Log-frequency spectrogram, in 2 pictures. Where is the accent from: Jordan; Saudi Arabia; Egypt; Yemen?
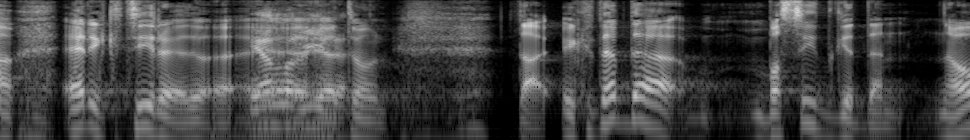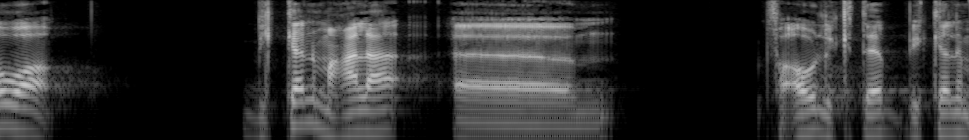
Egypt; الشركات اللي انت بتشوفها وعندنا في مصر كتير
